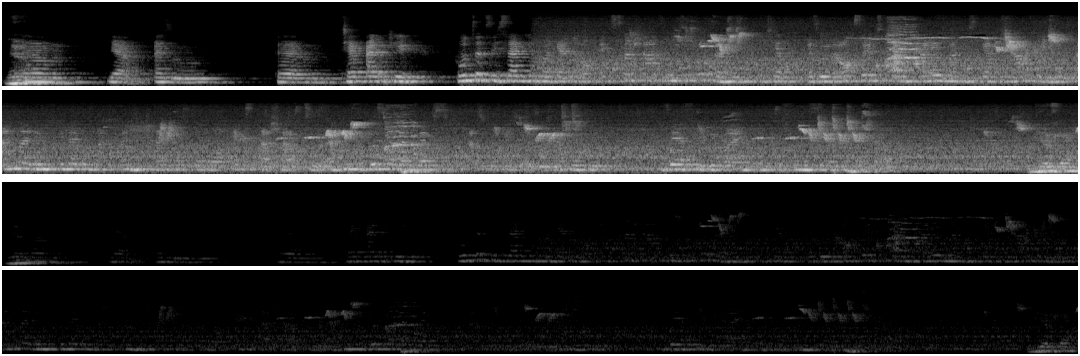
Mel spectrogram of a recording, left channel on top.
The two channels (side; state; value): right; quieter; 31.2 dB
